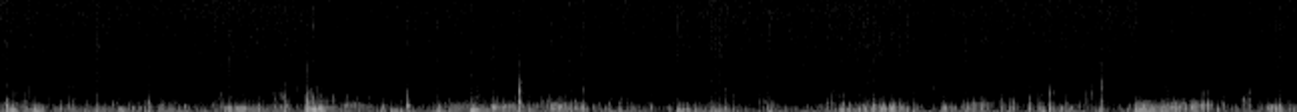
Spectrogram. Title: Stomach Growling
